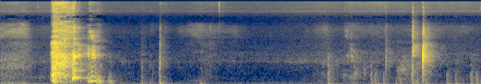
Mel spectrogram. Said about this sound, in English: I'm going to do a throat clear, get some water, and we'll dive into it, friends.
